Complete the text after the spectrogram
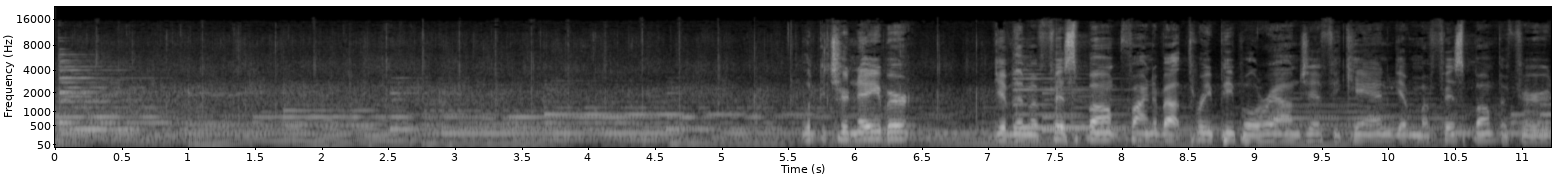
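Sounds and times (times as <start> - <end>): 
audience clapping hands: 0.0 - 8.2
speech: 5.6 - 11.2.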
